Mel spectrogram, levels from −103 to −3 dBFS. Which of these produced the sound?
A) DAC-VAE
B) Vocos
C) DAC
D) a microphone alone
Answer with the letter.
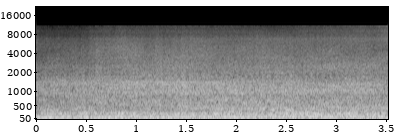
A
